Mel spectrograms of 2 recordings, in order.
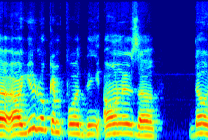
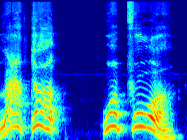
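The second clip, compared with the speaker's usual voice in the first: put-on worried, surprised, concerned tone with raised pitch; 7 semitones higher, 4 dB quieter than usual. Retelling a father's reply to the marshal: imitating a concerned tone. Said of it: "now he's getting all, you know, concerned".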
